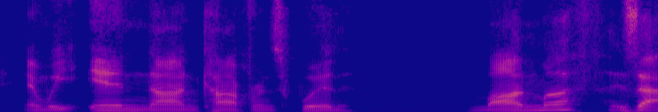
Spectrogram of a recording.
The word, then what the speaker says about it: Monmouth: Georgia State Purdue and we in non-conference with Monmouth is that how you say it Monmouth yes that's that's that was my guess that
